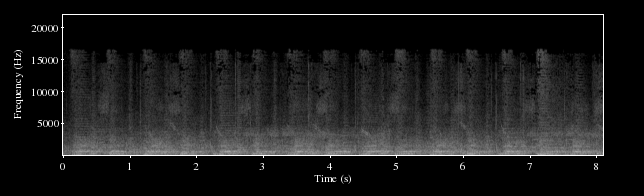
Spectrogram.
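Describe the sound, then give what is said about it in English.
A large baseball crowd cheers and roars continuously for the batter Casey as he steps up to bat, a dense, steady wall of voices with rhythmic swells. “And when, responding to the cheers, he lightly doffed his hat, no stranger in the crowd could doubt 'twas Casey at the bat.”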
